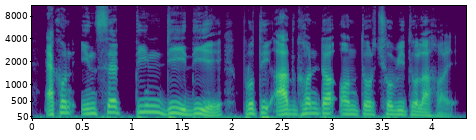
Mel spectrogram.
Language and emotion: Bengali, neutral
